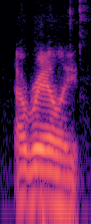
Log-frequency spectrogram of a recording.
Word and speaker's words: Aurelie: How do you pronounce her name? Aurelie.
